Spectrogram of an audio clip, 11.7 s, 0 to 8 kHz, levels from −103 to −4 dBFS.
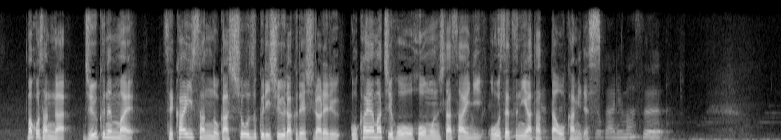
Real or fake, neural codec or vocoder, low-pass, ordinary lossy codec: real; none; 7.2 kHz; none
